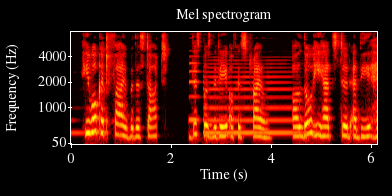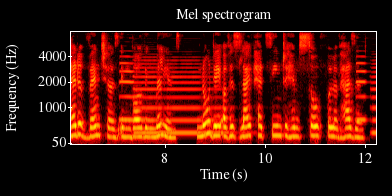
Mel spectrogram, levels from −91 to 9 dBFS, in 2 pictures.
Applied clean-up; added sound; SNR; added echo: neural mask model RNNoise.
